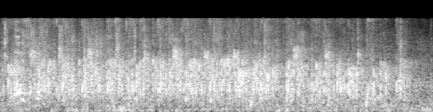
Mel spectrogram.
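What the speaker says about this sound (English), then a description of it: "So please, everyone, let's clap for Elizabeth" An audience claps for a woman honored at a Women's Equality Day political event, dense loud applause sustained throughout before easing slightly at the end.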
